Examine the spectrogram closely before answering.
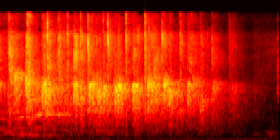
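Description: A crowd applauds with dense, steady clapping that holds strong for about three seconds, then thins and fades away toward the end.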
